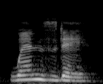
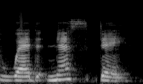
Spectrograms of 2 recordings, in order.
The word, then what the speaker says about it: Wednesday: to go spose idli Wednesday Wednesday this is not wed nest day wed nest day mmm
